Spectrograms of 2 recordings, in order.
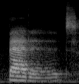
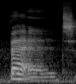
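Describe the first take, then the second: The two takes are said the same way.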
